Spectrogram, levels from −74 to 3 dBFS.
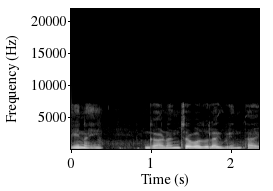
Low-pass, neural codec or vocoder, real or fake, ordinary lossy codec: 7.2 kHz; none; real; none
